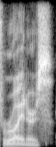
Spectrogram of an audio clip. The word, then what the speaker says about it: Reuters: Reuters. That's how I've always pronounced it. – It is pronounced Reuters. – Okay, cool. Yes. I know a lot of people think that it's Reuters. – No. – It is not. It's Reuters. – It's German.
